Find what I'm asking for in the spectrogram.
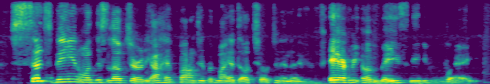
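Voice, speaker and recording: A woman speaks at a moderate pace with hardly any pauses and a fairly low pitch. Music plays in the background, and her pitch varies in an ordinary way. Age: 70s. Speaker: mental health speaker and author. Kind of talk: reading aloud a personal testimony.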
